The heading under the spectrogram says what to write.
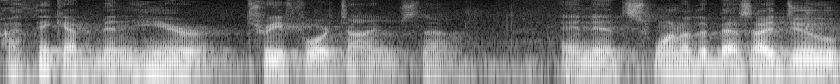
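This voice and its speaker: A man's dark, mellow voice at medium pitch with ordinary variation and a fairly slow pace, in audible room echo. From Quebec, Canada. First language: French (speaking Spanish). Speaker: business executive, guest speaker. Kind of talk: lecture.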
